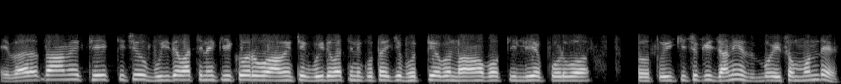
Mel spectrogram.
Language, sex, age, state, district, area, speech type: Bengali, male, 18-30, West Bengal, Hooghly, urban, conversation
